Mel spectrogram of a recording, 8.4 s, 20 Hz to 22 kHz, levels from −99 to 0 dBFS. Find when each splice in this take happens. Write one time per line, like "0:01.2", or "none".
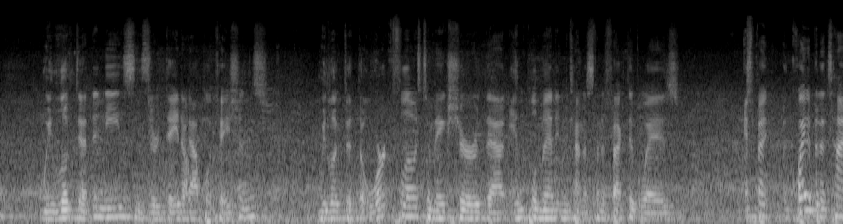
0:00.9
0:01.5
0:01.9
0:04.2
0:05.1
0:05.9
0:07.5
